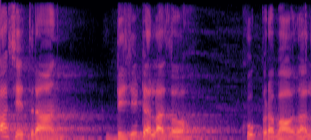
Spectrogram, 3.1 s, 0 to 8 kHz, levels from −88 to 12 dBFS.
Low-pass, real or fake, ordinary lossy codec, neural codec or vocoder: none; real; none; none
